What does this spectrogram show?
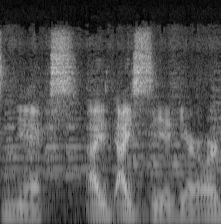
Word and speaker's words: Nyx: It's pronounced nice? No, it's not. No, it's not. Is it? No, it's Nyx.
